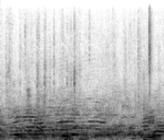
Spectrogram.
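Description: Several people's voices, overlapping and indistinct, calling out and talking at a distance in an open-air stadium.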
